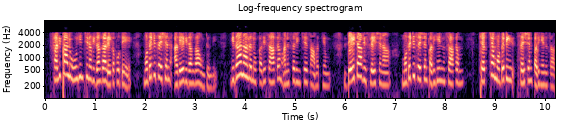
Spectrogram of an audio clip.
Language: Telugu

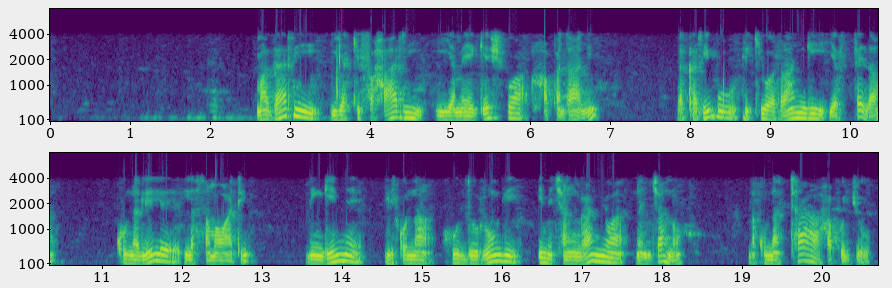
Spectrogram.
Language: Swahili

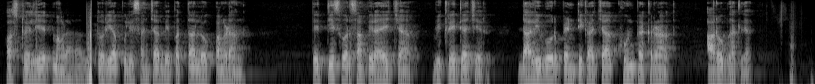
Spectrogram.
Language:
Konkani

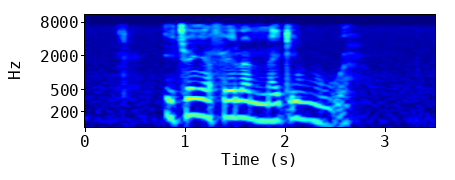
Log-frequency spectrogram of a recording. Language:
Tswana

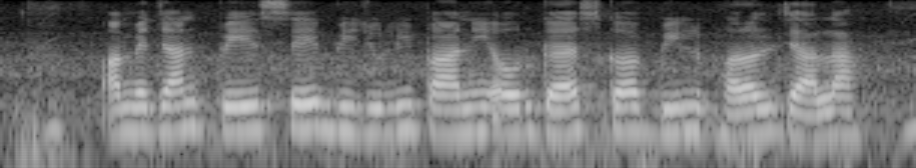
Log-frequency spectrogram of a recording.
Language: Bhojpuri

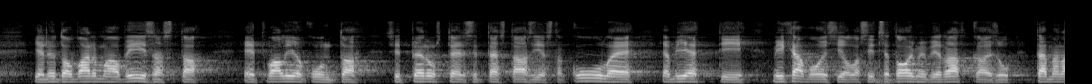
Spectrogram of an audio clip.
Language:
Finnish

